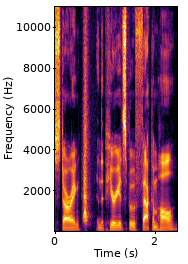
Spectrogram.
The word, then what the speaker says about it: Fackham Hall: Now she's starring in the period spoof Fackham Hall, maybe pronounced better, Fackham Hall, which hits theaters December 5th.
